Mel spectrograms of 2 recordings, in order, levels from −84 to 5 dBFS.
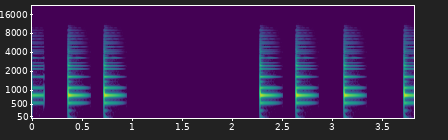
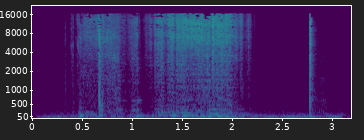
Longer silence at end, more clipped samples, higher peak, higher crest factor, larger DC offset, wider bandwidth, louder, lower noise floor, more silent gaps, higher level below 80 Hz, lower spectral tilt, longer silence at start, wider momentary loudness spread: second, 0 s vs 0.35 s; neither; first, -2 dBFS vs -10 dBFS; second, 18 dB vs 24 dB; neither; second, 9.8 kHz vs 17 kHz; first, -18 LUFS vs -30 LUFS; first, under -90 dBFS vs -63 dBFS; first, 0.12-0.36 s, 0.59-0.72 s, 0.95-2.28 s, 2.51-2.64 s, 2.87-3.12 s, 3.35-3.72 s vs none; about the same, -64 dBFS vs -62 dBFS; first, -0.5 dB/octave vs 1 dB/octave; second, 0 s vs 0.4 s; second, 9 LU vs 17 LU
